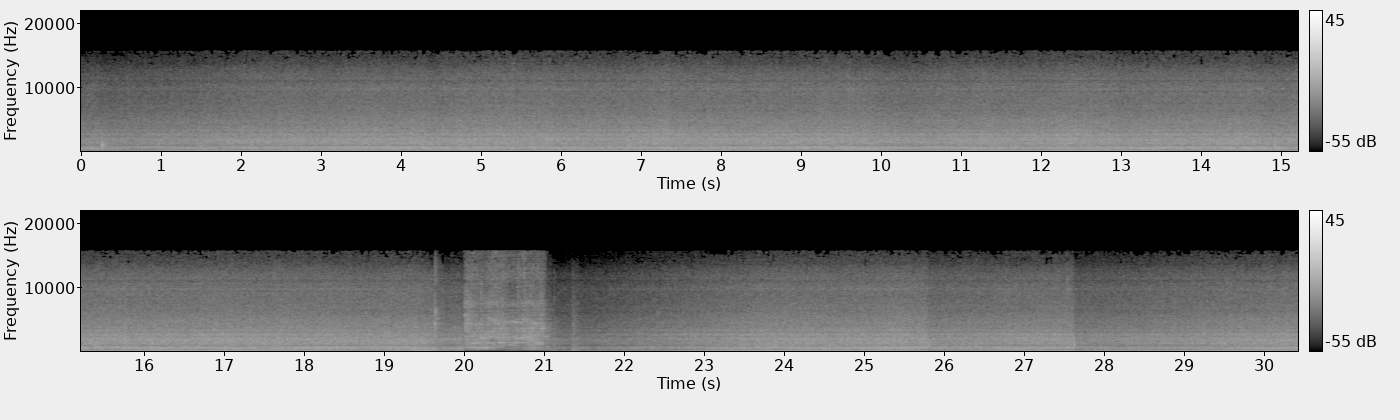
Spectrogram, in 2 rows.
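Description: Craftsman 12-inch radial arm saw running with a steady hum, its blade milling the end tenons of wooden hive-frame top bars. The sound breaks off briefly about two-thirds of the way through, then resumes.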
